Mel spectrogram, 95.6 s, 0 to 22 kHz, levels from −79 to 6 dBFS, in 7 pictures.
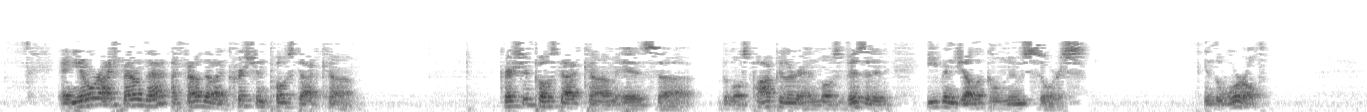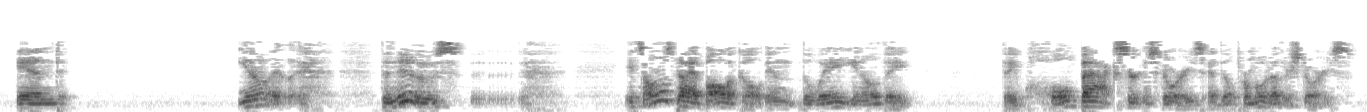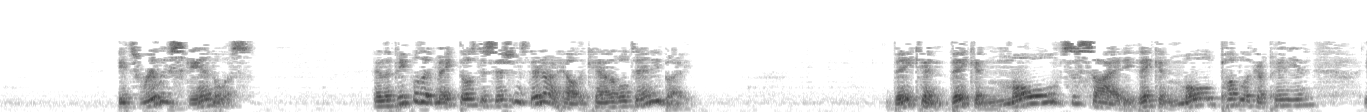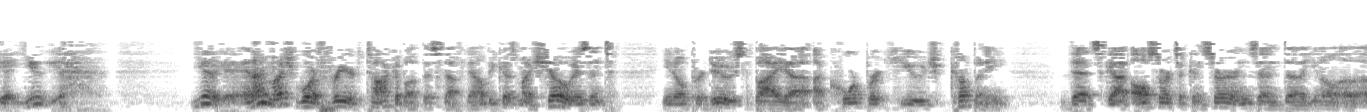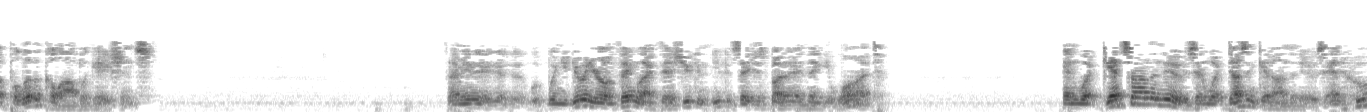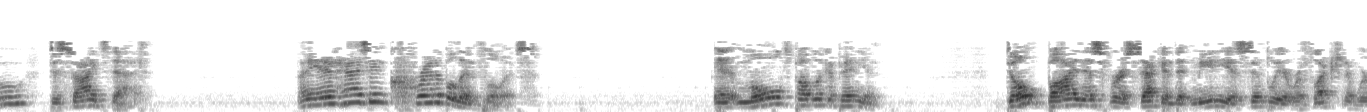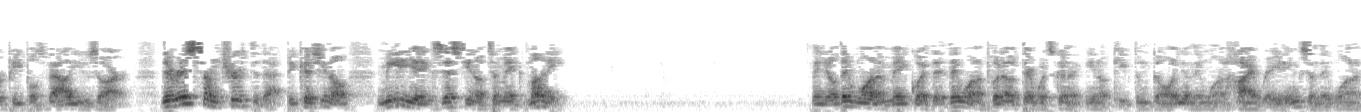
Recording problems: off-mic speech; far
garbled, watery; badly; nothing above 5.5 kHz
room echo; very slight; dies away in 0.2 s

